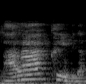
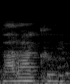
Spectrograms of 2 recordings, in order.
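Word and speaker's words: ברק: 그리고 이제 바락에 대하여서인데요, 이 바락의 히브리식 발음은 바라크입니다. 바라크.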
